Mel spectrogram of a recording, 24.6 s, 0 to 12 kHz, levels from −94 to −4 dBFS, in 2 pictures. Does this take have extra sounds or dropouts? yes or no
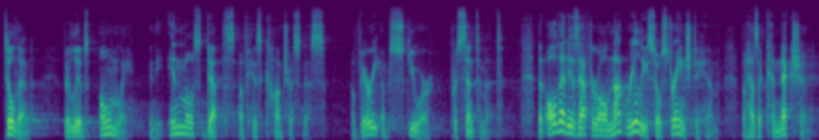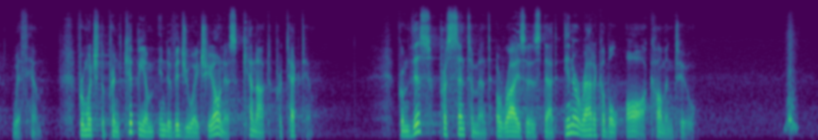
yes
